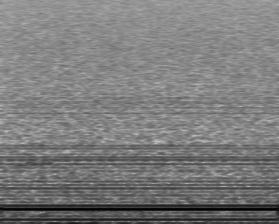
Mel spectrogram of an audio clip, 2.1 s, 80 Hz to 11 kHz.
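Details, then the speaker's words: NAD C520 CD player at power-up after reassembly. It runs but gives a constant, even hum with a faint hiss that never changes; the cause of the abnormal hum is unknown. "like this but it's running it works but this blue don't know what happened with this sound you cannot live with that"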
